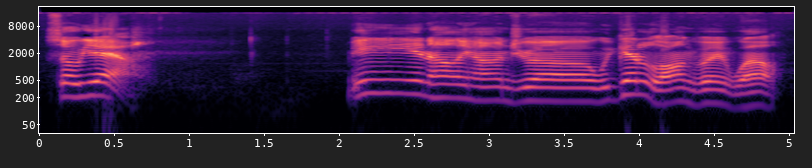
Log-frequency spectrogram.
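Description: A man's voice: high-pitched, animated, a little slow, sharp tone, smooth. A man telling a rambling, profane story-time tale to his vlog audience, often breaking into laughter. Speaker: vlogger.

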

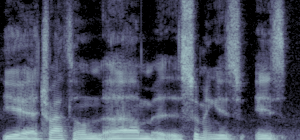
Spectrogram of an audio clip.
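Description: In a laid-back podcast interview, a man about fifty tells his story slowly, his deep, darkish voice carrying lively intonation. He rambles, restarts a lot, and is self-deprecating. He records indoors in a home studio on a video call, with headphones and a close studio mic.

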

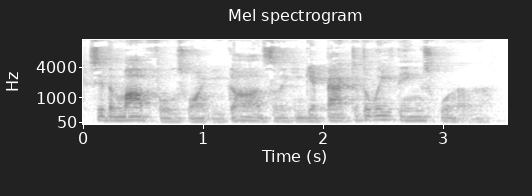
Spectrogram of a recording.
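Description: A man impersonating a film's taunting, unhinged criminal clown villain, mocking, with deliberate pauses and sudden high swoops. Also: a bit bright. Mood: menacing. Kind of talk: film character impersonation. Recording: roomy echo.

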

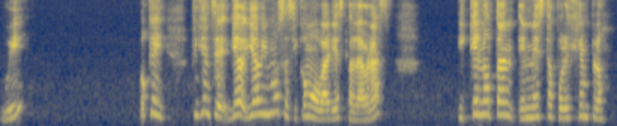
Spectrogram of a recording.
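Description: A woman's voice: high-pitched, expressive, measured pace, long pauses, fairly bright tone. Friendly teacher woman. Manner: friendly, coaxing, switches between Spanish and French. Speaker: French teacher. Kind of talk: online class teaching. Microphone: video call.

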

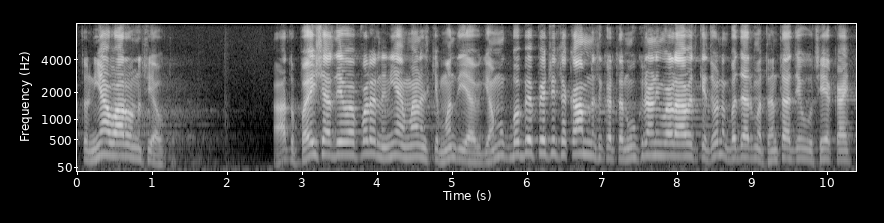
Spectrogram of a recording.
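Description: On stage, a stand-up comedian with a slightly high voice tells comic Gujarati folk stories live, the sound trailing off in long reverb. He's animated and switches voices as he acts out each character's lines.

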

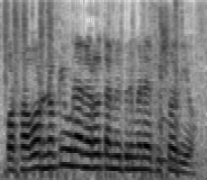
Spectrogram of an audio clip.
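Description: A young man with a Spanish accent from Spain, commenting excitedly on a shooter game he is playing, swearing often and talking to his viewers. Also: high voice, rapid-fire, a little hiss or hum. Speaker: gaming youtuber. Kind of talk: gameplay commentary. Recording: loud game gunfire behind.

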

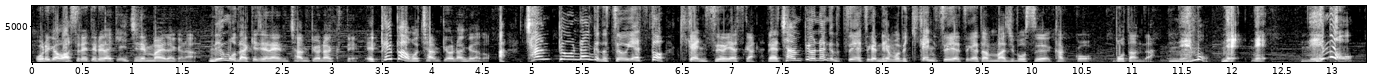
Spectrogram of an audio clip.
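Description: A man's voice: on the high side, wildly swooping pitch, very fast, hardly any pauses. A man giving joking, chatty commentary while playing a video game, often correcting himself. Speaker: let's play gamer. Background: faint game music.

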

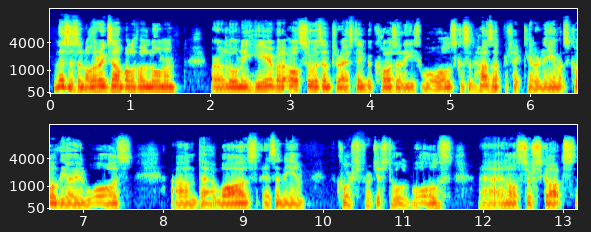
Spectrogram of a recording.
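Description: A man in his fifties with a County Antrim, Northern Irish accent, explaining things informally in a measured way, often pausing mid-sentence. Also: low-pitched, darkish tone. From Ballycarry, County Antrim, Northern Ireland. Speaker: presenter explaining local language and place names. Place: small book-lined study, indoors.

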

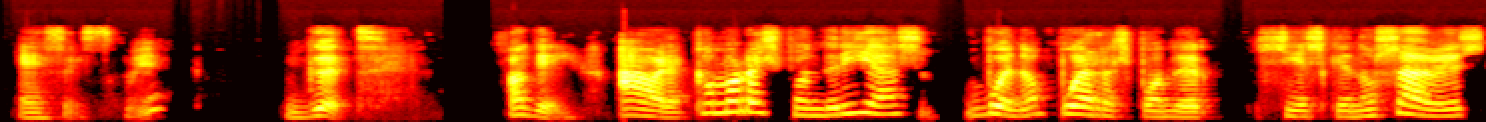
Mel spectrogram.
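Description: Slow, patient woman teaching English. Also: a little high, fairly bright tone, no echo. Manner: patient, repeats phrases slowly and praises the learner. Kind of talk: bilingual language lesson.

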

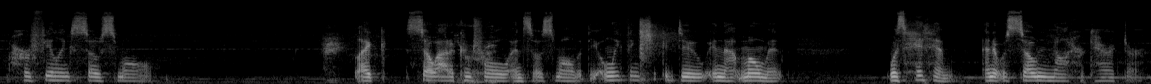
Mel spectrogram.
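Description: Woman, hoarse, gravelly, slightly low voice, earnest, animated, interview guest. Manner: earnest, animated storytelling with frequent ums. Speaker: actress being interviewed. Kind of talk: casual interview talk.

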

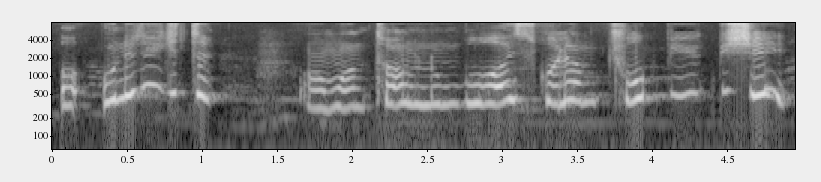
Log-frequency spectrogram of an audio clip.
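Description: High-pitched excitable woman storyteller. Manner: excitable, quick, stammers when startled. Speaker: video creator narrating and voicing a game story. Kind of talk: playful game-video storytelling.

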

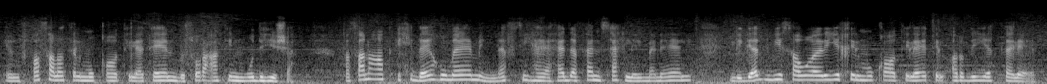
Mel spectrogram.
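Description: A woman narrating a science fiction audio novel in a steady, dramatic reading style. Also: fairly low pitch. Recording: dull lo-fi with background music.

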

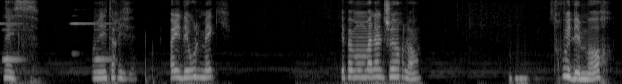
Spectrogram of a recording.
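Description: A woman's voice: a little high, normal speed, pauses often. A young woman streaming a horror game with casual commentary, jumpy and grumbling to herself as she plays, swearing freely. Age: young adult. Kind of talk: casual let's play commentary. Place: indoor room at home. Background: game music and rain sounds.

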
